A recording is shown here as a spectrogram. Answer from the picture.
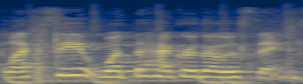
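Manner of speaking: plain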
